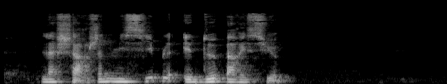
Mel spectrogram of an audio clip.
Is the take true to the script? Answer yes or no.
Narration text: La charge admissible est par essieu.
no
